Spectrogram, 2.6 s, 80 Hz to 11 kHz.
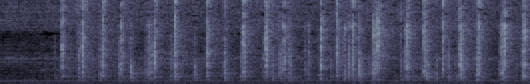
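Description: Controls of a time machine being set for the year 2022 in a radio drama: a quick, steady run of many light key clicks, heard alone.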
